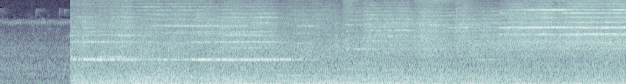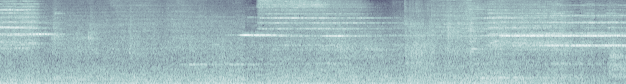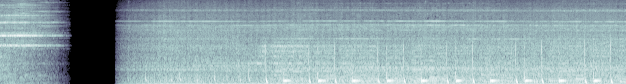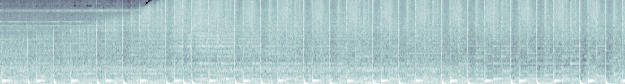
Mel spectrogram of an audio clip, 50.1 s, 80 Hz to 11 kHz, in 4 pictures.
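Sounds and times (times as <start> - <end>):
train wheels squealing: 1.4 - 14.0, 15.4 - 26.4
train rumbling past: 1.4 - 22.6, 27.4 - 50.0.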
